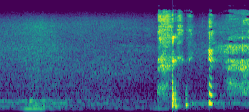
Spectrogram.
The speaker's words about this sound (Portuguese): Vamos deixar a moto passar.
